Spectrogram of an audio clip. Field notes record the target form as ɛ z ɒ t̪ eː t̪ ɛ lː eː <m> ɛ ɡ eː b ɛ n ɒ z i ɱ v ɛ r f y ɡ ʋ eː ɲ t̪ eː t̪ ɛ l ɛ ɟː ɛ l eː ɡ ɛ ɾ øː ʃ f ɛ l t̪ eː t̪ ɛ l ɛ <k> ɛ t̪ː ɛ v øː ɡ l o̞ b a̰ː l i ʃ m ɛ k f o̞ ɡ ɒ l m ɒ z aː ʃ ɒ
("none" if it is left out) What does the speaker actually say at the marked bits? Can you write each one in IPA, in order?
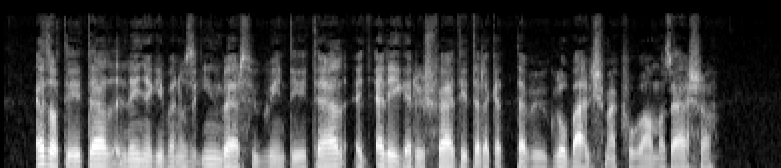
ɲ, k

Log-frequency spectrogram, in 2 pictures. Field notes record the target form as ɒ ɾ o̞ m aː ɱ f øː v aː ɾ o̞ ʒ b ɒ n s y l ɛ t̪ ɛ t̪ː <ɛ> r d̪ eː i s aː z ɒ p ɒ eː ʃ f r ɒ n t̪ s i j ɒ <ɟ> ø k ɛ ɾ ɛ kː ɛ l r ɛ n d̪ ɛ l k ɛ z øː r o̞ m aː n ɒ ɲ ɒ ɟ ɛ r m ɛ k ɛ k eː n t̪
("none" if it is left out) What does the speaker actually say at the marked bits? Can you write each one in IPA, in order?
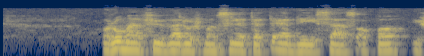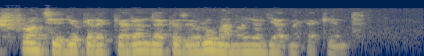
ɛ, ɟ

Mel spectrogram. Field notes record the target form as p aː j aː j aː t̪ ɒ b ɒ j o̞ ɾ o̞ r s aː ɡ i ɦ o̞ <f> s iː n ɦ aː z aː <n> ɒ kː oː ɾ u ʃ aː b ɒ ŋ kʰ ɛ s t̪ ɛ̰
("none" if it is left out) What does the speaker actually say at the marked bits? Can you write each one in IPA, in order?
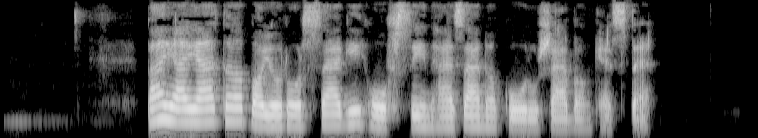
f, n

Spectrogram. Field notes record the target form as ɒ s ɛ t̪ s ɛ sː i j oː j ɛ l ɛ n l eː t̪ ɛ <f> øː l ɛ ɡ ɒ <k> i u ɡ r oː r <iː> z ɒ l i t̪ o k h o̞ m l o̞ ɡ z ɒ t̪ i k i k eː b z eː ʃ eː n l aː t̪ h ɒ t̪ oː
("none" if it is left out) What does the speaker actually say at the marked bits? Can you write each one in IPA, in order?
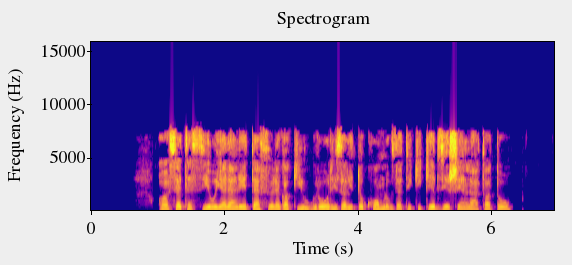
f, k, i

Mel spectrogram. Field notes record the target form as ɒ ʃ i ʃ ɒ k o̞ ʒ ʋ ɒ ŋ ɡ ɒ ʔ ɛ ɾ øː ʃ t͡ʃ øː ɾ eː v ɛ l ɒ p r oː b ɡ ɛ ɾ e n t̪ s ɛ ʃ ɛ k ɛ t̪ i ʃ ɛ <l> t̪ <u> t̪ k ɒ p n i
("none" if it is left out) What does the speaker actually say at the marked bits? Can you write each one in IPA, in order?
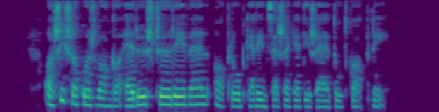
l, u

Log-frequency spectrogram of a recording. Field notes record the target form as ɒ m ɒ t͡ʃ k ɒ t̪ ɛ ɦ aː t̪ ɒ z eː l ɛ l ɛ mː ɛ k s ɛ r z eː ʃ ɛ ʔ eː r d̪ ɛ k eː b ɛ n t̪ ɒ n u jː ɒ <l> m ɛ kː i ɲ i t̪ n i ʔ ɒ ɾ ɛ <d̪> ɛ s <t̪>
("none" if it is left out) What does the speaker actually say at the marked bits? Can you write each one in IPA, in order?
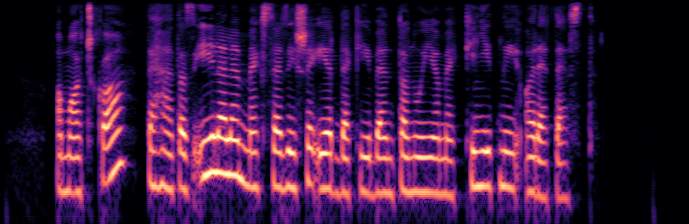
none, t̪, t̪

